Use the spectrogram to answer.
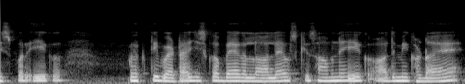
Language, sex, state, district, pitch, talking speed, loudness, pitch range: Hindi, male, Uttar Pradesh, Shamli, 165 Hz, 205 wpm, -13 LUFS, 145-170 Hz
